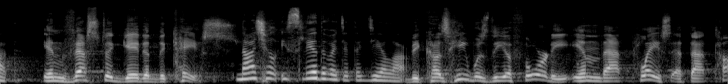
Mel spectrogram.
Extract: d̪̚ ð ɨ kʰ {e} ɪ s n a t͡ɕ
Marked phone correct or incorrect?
correct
